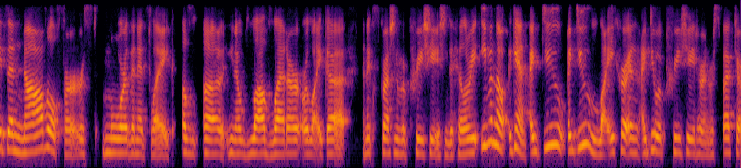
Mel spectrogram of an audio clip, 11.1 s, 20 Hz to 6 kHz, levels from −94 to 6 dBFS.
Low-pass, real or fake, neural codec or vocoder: 5.4 kHz; fake; vocoder, 22.05 kHz, 80 mel bands, HiFi-GAN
